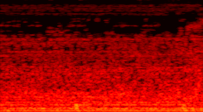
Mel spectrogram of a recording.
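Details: Dr Odin oxygen concentrator running normally during an unboxing and purity check: a continuous low, rumbling, compressor-like motor hum.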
